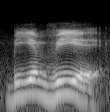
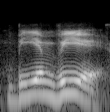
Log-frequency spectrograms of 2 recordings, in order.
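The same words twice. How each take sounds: First: The letters are said with German letter names. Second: The same.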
